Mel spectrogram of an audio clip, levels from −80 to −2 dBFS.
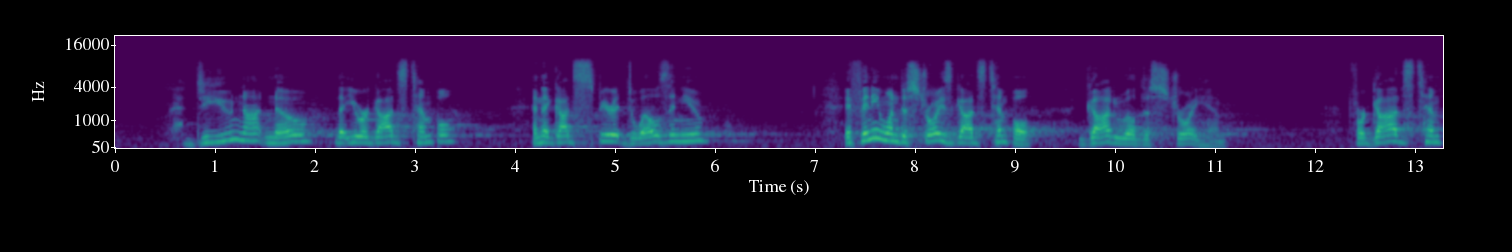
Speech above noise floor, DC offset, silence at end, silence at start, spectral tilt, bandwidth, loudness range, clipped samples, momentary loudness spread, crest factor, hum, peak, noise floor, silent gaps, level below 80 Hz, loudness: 36 dB; under 0.1%; 0 s; 0.55 s; -4.5 dB/octave; 10.5 kHz; 4 LU; under 0.1%; 15 LU; 18 dB; none; -16 dBFS; -69 dBFS; none; -74 dBFS; -33 LUFS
